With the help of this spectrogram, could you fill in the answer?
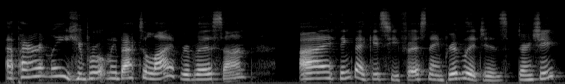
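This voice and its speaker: A woman voicing a boyish, excitable young man with a teasing streak in a story reading. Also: high voice, normal speed, creaky, pitched above the performer's own voice, full character voice. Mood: amused.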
